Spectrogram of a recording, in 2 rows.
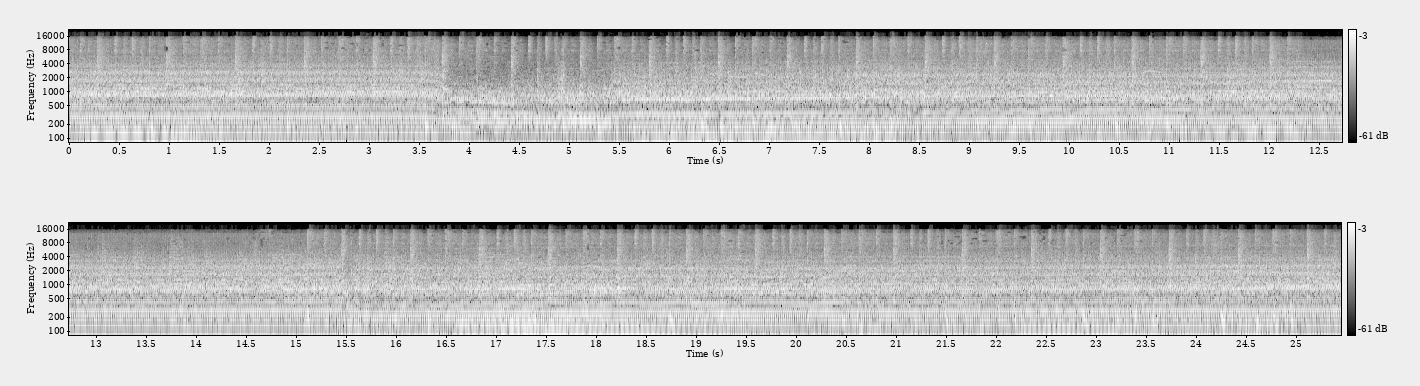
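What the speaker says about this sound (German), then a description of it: "Fahren wir einfach ein bisschen Vollgas." A car driven at full throttle in Forza Horizon 5 gives a continuous, loud engine drone that climbs in pitch and then drops briefly at the gear shifts, with no voices over it.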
